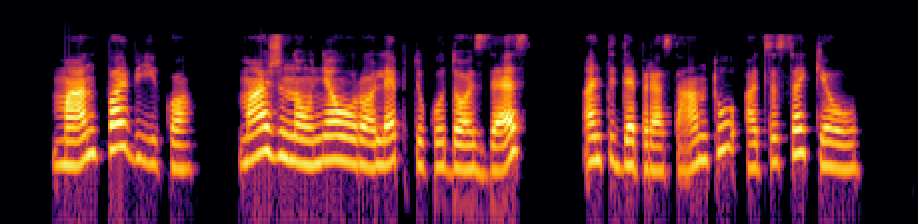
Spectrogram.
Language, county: Lithuanian, Panevėžys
